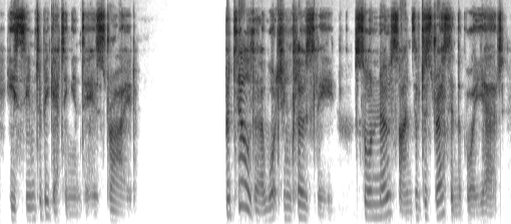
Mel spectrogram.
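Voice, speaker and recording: A woman narrates a children's story with expression. Her voice is low for a woman and rough-edged, yet strikingly bright and forceful. She reads as a storyteller. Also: rough recording. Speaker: storybook reader. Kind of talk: expressive scripted read-aloud of a children's story.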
